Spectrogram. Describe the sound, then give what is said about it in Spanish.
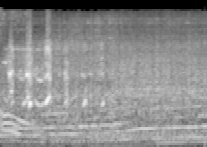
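Tires screech sharply as a car that is being stolen revs and pulls away, a loud squeal at the start fading into a steady engine roar. “¡Se está robando el carro!”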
